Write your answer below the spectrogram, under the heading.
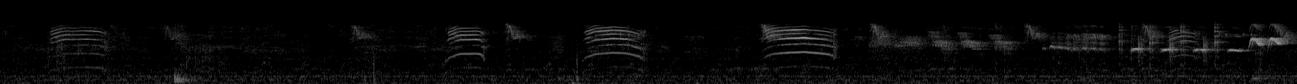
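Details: Kittens meowing: high, thin, arched meows that rise then fall, coming in bursts every second or two, several voices overlapping at times, with brief quieter gaps between calls.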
